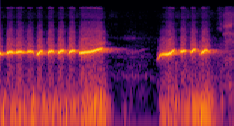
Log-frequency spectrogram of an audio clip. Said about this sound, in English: Solid whistle.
